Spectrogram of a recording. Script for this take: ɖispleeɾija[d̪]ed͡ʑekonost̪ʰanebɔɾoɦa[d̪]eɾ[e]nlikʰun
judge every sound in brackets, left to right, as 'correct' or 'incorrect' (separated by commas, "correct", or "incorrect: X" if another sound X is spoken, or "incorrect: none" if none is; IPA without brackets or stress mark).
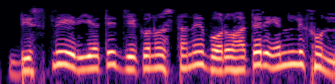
incorrect: t̪, incorrect: t̪, correct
